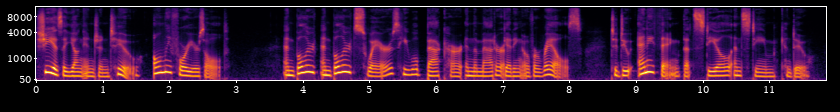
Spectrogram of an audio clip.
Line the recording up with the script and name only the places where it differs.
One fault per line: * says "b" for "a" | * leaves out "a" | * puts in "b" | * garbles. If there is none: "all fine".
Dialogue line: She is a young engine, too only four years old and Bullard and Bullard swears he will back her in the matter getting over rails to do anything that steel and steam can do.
all fine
